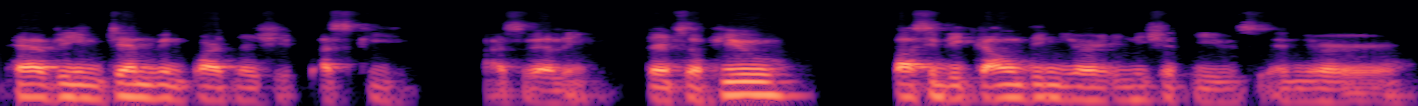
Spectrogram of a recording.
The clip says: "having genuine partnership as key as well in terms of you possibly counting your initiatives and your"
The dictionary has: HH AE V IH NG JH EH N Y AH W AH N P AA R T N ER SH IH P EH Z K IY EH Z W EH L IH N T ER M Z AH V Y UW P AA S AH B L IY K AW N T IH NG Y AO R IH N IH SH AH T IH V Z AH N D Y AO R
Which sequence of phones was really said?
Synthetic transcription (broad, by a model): HH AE V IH NG JH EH N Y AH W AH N P AA R T N ER SH IH P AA S K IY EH S W EH L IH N T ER M S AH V Y UW P AA S AH B L IY K AW N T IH NG Y AO R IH N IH SH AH T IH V S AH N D Y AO R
